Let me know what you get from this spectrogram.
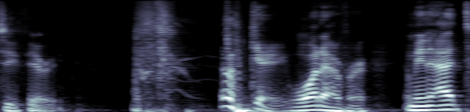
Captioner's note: laugh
